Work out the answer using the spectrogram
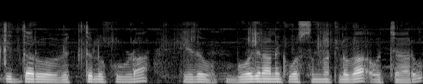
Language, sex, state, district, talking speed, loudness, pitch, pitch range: Telugu, male, Andhra Pradesh, Sri Satya Sai, 100 wpm, -18 LUFS, 120 Hz, 115-125 Hz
